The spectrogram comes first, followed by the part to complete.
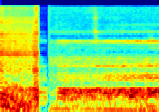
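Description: Steady low engine rumble, broken by a short dropout in the audio about half a second in.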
